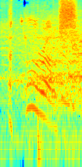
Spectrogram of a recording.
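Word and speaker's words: Uroš: Urosh. I thought you pronounced it perfectly.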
